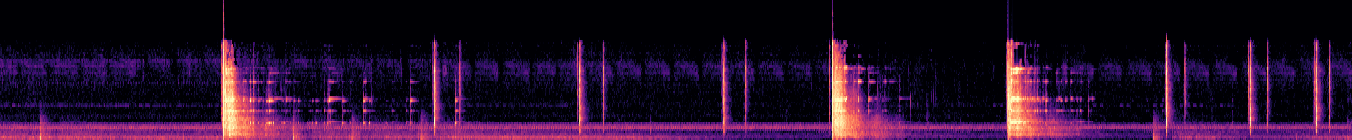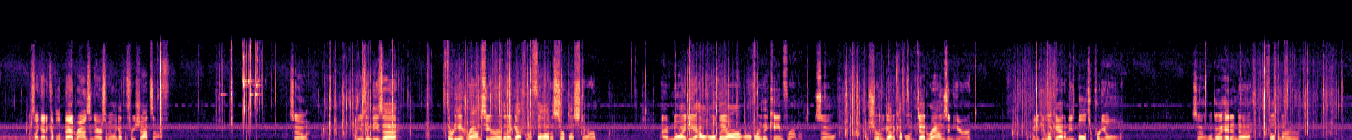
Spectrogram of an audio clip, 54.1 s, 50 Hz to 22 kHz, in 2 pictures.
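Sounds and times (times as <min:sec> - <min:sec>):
revolver shots with ringing echo: 0:04.4 - 0:09.3, 0:16.6 - 0:18.1, 0:20.1 - 0:21.8.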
